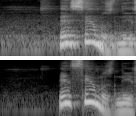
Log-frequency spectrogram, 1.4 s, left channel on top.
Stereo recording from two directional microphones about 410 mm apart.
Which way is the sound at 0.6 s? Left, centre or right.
Right.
